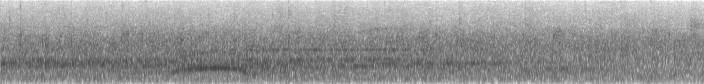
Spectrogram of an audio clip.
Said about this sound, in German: Der Applaus aus der Aula zeugt von einem glücklichen Ende der Schulzeit für die meisten.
